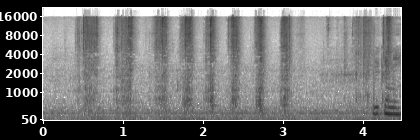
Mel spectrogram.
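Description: Rough, sand-gritted paper rubbed by hand on a page of an altered-book junk journal, giving a rhythmic series of close scratchy strokes about every quarter to half second, with no talk over it.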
